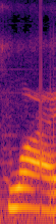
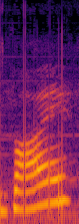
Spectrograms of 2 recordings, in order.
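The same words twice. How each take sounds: First: It begins with a plain English W sound. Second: It begins with a German-style V sound. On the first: "so if I said why" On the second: "it would be why?"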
